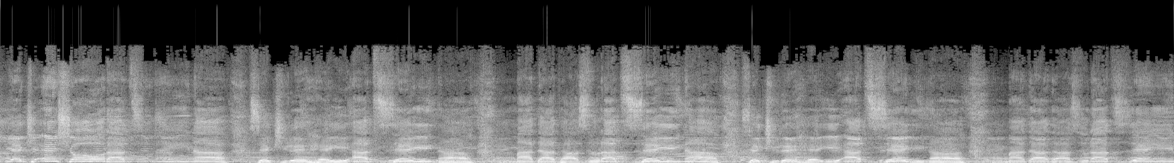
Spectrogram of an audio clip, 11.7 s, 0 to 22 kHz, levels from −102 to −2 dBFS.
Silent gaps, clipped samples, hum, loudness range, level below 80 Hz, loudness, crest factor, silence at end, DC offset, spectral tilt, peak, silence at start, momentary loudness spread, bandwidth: none; under 0.1%; none; 1 LU; -50 dBFS; -11 LUFS; 10 dB; 0 s; under 0.1%; -4.5 dB/octave; 0 dBFS; 0 s; 5 LU; 16 kHz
